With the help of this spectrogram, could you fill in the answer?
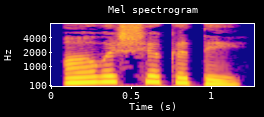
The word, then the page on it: ಆವಶ್ಯಕತೆ: āvaśyakate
